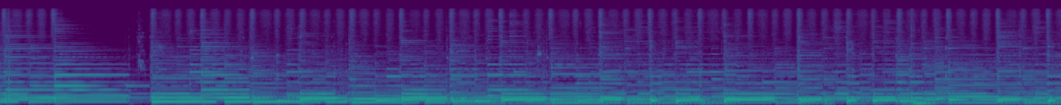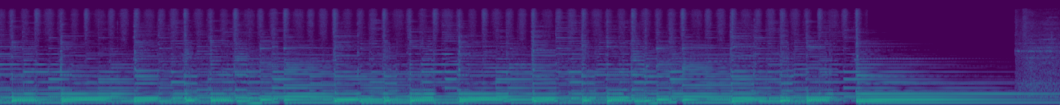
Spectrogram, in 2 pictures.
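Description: Instrumental background music with a steady run of notes over held chords, fading out near the end.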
